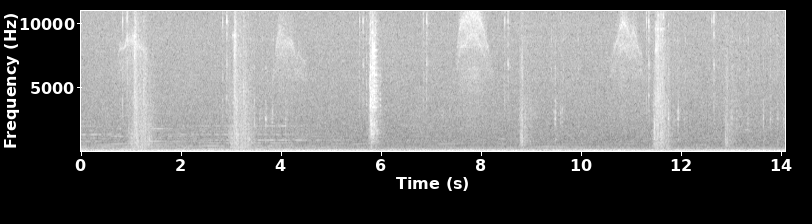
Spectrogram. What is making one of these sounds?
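Short game menu clicks and chimes sound as items are picked.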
